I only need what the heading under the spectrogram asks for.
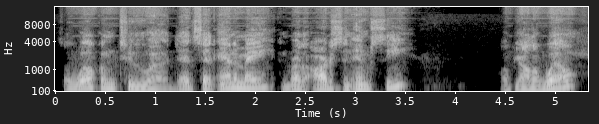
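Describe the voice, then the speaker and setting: A man's voice: mid-range voice, animated, normal speed, a little mellow, breathy edge, no room sound. A man hosting an interview, speaking emphatically and often checking in with his listeners. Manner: emphatic, often asks "right?". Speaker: host.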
